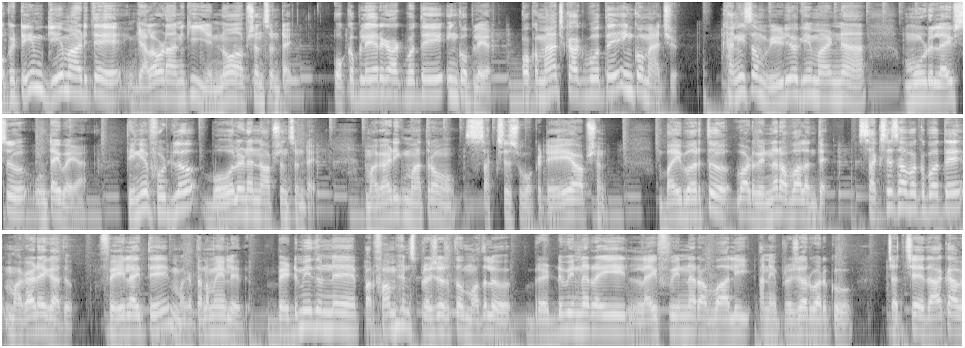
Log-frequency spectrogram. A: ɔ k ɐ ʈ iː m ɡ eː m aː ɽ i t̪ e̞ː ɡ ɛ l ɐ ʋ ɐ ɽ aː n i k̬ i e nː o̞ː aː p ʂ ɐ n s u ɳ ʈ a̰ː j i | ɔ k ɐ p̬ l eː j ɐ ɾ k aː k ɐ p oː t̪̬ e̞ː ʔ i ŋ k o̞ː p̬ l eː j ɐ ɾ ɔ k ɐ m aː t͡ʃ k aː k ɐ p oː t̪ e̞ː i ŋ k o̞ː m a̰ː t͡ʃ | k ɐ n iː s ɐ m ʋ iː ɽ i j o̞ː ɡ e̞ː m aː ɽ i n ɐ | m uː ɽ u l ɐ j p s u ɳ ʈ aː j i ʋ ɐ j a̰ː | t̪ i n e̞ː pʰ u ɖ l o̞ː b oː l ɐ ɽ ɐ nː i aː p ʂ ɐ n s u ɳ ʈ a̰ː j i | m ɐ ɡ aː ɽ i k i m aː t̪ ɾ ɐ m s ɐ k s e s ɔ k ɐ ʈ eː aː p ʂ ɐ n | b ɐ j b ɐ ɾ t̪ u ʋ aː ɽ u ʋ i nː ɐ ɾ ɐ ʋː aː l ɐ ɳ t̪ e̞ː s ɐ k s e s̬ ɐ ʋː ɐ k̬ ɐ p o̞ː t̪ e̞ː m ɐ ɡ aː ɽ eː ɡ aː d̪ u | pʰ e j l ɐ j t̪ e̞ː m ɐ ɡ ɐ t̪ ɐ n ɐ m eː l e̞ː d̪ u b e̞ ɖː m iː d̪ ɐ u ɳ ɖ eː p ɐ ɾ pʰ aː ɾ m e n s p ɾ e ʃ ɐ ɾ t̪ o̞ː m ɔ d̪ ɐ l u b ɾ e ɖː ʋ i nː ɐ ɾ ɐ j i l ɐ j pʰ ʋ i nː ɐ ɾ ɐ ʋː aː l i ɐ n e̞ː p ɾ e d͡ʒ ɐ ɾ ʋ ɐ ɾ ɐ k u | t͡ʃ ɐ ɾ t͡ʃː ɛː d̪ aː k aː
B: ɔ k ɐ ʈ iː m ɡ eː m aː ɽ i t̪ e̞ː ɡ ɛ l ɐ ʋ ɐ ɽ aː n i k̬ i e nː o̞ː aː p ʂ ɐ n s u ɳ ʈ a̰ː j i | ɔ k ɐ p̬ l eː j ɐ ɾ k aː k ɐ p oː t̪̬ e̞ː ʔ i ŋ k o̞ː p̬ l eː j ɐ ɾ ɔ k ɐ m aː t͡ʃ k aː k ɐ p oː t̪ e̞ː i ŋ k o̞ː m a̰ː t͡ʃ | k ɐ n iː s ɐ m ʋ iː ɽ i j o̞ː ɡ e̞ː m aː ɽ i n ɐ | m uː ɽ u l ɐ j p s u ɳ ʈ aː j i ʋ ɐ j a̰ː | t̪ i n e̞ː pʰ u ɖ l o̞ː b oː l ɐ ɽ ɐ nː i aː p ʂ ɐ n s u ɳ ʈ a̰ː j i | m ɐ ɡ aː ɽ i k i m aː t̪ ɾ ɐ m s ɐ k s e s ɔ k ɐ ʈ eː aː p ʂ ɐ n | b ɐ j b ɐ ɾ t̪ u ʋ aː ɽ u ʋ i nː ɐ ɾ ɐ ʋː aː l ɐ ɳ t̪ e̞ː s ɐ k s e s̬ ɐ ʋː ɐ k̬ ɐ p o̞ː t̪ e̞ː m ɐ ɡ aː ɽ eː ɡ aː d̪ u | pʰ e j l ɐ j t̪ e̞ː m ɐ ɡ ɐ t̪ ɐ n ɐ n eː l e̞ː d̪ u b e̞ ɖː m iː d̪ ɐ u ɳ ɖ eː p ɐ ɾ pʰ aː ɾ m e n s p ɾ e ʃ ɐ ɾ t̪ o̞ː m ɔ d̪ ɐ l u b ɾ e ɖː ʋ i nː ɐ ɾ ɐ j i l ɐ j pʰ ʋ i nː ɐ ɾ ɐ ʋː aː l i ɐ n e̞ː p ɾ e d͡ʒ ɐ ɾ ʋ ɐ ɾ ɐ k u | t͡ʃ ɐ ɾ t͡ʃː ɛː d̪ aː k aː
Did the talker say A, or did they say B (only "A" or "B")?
A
